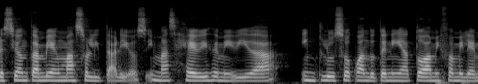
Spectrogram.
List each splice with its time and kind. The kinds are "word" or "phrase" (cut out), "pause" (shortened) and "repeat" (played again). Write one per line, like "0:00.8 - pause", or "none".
none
